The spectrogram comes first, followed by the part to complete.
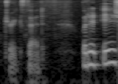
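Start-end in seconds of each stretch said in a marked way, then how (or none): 1.1-1.6 upset cry. A narrator's reading. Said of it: "she cried".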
